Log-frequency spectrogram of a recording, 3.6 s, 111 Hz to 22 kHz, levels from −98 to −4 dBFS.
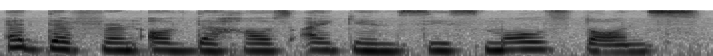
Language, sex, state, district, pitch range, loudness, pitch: English, female, Nagaland, Kohima, 185-205 Hz, -16 LUFS, 195 Hz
